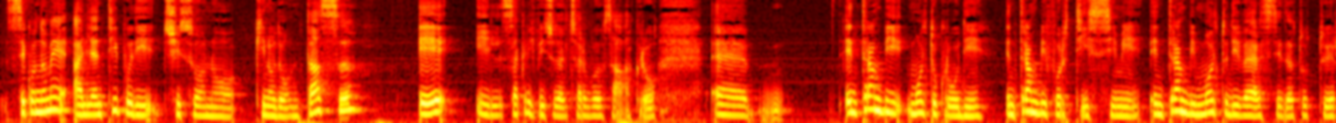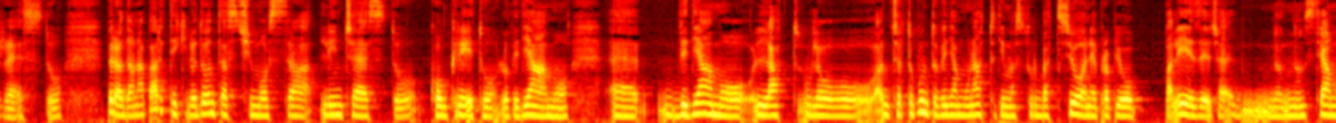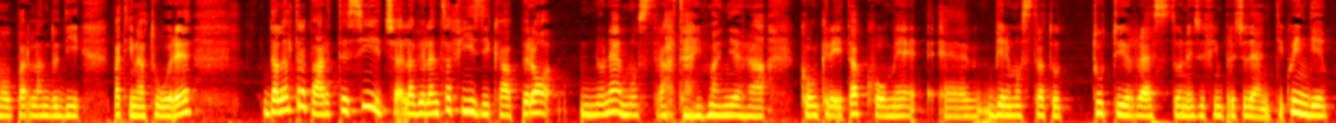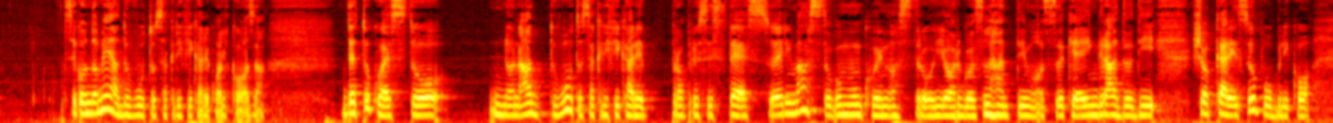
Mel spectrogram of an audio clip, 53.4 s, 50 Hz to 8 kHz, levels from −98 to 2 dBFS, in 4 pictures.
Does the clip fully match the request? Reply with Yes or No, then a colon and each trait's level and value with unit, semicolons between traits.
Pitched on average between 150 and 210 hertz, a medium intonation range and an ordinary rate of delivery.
Yes: medium, 185 Hz; average, 3.4 semitones; average, 130 wpm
